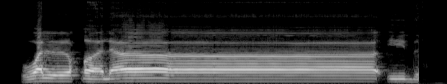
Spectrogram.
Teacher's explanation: دال کو ساکن کر دیں گے اور حمزہ کو دال سے ملائیں گے، دال کے اوپر قلقلہ کریں گے اور اس مد کو آپ نے 5 الف کے برابر کھینچ کر پڑھنا ہے۔ اس مد کا نام ہے مد متصل۔ · واو لام زبر ول، قاف زبر قا، والقا، لام الف مد زبر لا، حمزہ زیر ای، دال زبر دا، والقلائد، اور وقف کی صورت میں آپ کیا کریں گے؟ دال کو ساکن کر دیں گے اور حمزہ کو دال سے ملائیں گے، دال کے اوپر قلقلہ کریں گے اور اس مد کو آپ نے 5 الف کے برابر کھینچ کر پڑھنا ہے۔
